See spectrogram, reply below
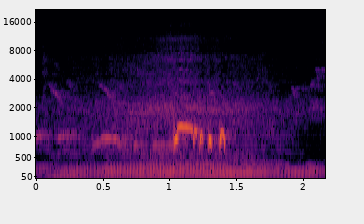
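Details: Unusual call of a local wild zebra dove: a single short run of four or five quick, rounded mid-pitched coos against a steady low background hum.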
